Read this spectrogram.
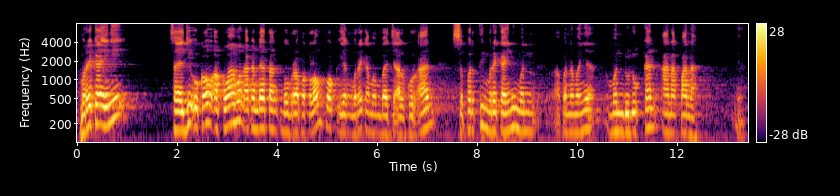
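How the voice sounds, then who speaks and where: A man's voice: on the high side, creaky, a little mellow, slight background noise. Echoey mosque preacher, man. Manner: explains Arabic terms slowly, frequent "ya" tags; asks listeners rhetorical questions. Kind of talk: mosque study talk.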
